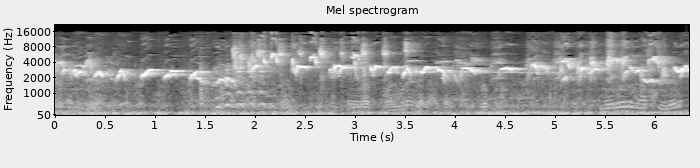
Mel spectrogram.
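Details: Greater green leafbird competing at a Thursday practice singing contest at Danau Bumi Restu, Cikunir. Dense, scratchy chatter mixed with short whistled upslurs and fast mimicking notes, over low steady noise.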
